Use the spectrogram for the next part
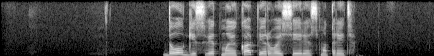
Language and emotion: Russian, neutral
